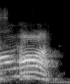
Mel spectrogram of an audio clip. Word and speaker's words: hour: Yes, R. Very good. It's not R. Very good. He said R. Correct. H is silent. It shows the hours.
